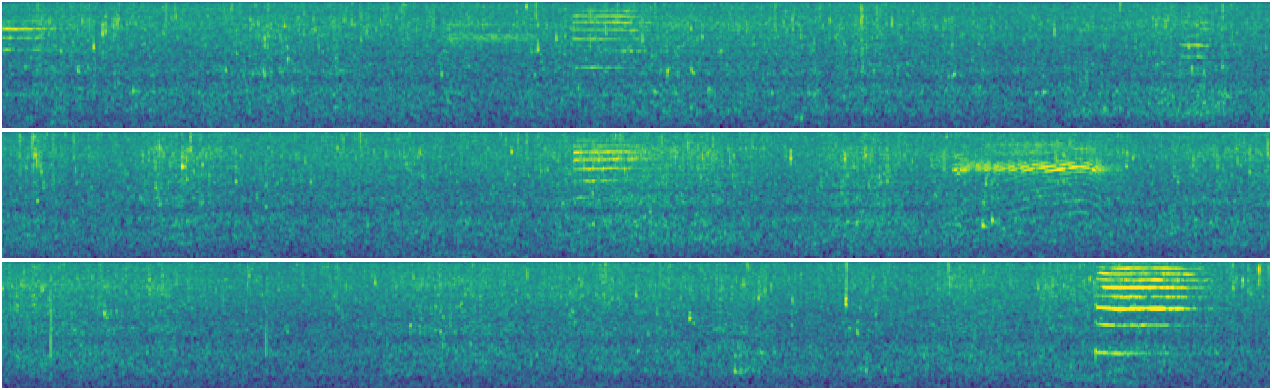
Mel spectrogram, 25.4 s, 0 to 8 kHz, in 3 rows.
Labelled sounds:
3.1	3.4	killer whale, northern resident, A clan, call N03, 2.9 to 3.3 kHz
3.8	4.3	killer whale, northern resident, G clan, 1.5 to 6.4 kHz
12.3	12.7	killer whale, northern resident, G clan, 2.3 to 5.8 kHz
14.7	15.8	killer whale, northern resident, A clan, 2.8 to 3.9 kHz
24.1	25.0	killer whale, northern resident, G clan, 0.78 to 7.7 kHz

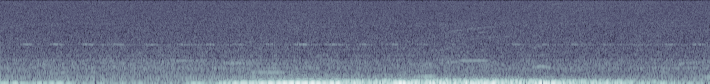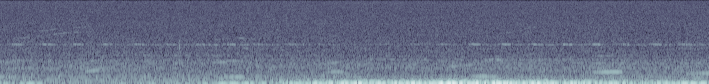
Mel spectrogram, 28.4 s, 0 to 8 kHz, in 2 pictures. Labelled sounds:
5.9	6.1	humpback whale, 1.5 to 1.7 kHz
9.0	9.9	humpback whale, 2.6 to 3.2 kHz
15.3	15.6	humpback whale, 2.4 to 2.6 kHz
23.6	23.8	humpback whale, 1.5 to 1.7 kHz

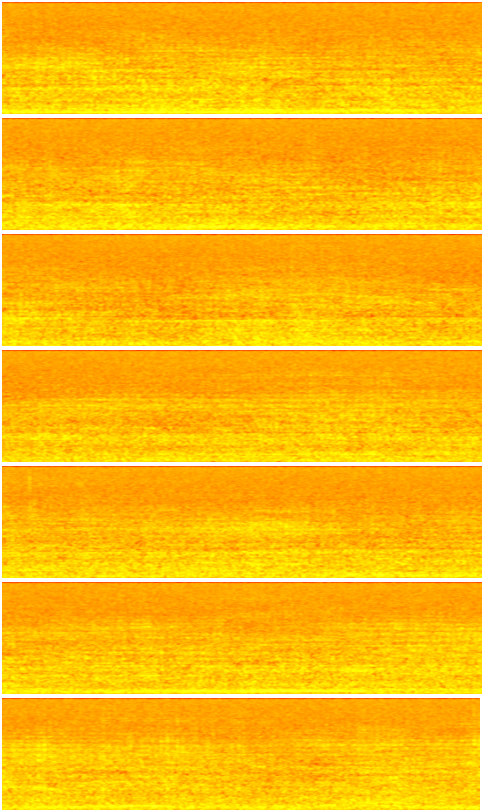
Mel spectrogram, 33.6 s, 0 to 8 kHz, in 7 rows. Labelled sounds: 11.3	11.6	vessel noise, 1.3 to 1.5 kHz
17.8	18.0	vessel noise, 1.1 to 1.6 kHz

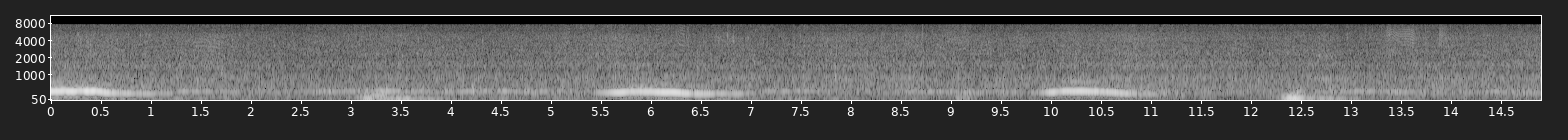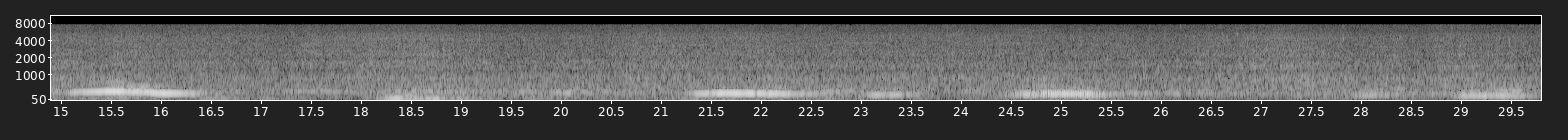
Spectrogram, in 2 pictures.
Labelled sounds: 1.4	1.7	Pacific white-sided dolphin, 3.0 to 3.8 kHz
22.8	23.2	Pacific white-sided dolphin, 3.6 to 4.0 kHz

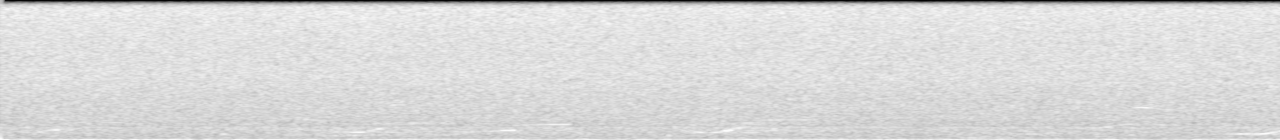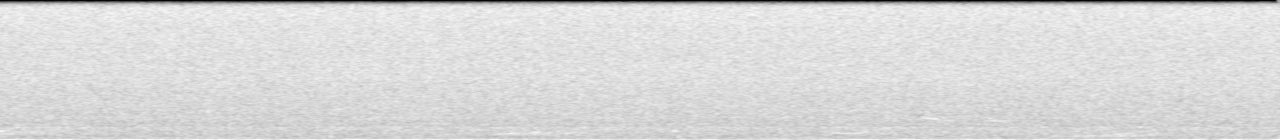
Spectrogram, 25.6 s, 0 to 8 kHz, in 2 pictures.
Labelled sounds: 5.4	5.7	humpback whale, 0.83 to 0.96 kHz

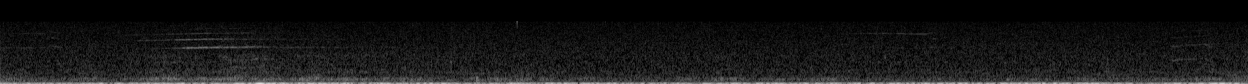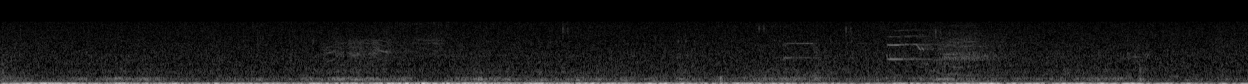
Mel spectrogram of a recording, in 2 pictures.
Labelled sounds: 1.3	2.8	killer whale, 0.20 to 5.4 kHz

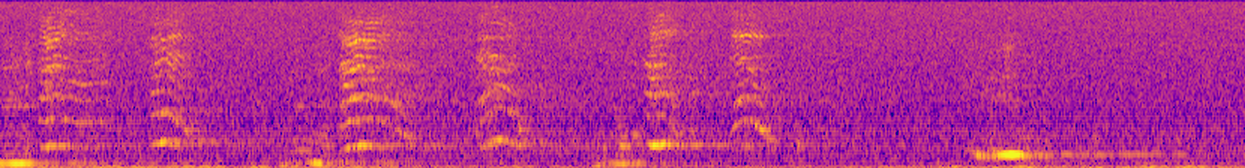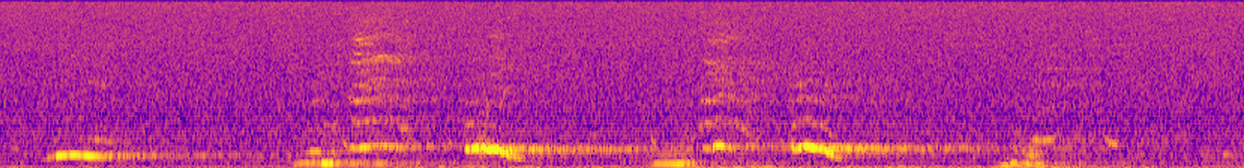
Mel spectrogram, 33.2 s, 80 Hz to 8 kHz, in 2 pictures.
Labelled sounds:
0.5	1.3	humpback whale, 0.83 to 4.4 kHz
2.0	2.6	humpback whale, 0.80 to 4.4 kHz
4.5	5.5	humpback whale, 0.80 to 5.6 kHz
6.3	6.9	humpback whale, 0.80 to 4.2 kHz
8.6	9.1	humpback whale, 1.3 to 4.7 kHz
9.8	10.3	humpback whale, 0.80 to 4.5 kHz
21.2	21.9	humpback whale, 0.80 to 4.2 kHz
25.9	26.4	humpback whale, 1.2 to 3.9 kHz

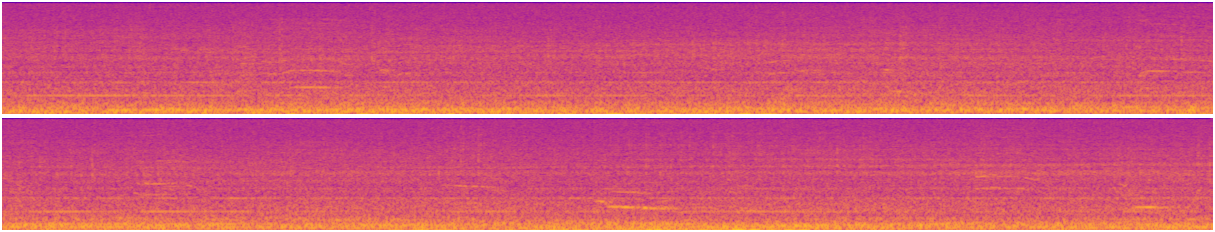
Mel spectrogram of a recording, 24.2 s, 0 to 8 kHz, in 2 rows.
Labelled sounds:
2.6	3.3	humpback whale, 1.1 to 1.7 kHz
11.4	11.7	humpback whale, 0.93 to 4.6 kHz
13.5	13.8	humpback whale, 1.2 to 1.3 kHz
18.2	18.6	humpback whale, 0.86 to 0.99 kHz

